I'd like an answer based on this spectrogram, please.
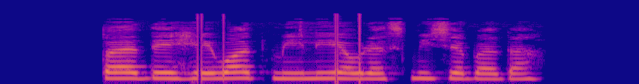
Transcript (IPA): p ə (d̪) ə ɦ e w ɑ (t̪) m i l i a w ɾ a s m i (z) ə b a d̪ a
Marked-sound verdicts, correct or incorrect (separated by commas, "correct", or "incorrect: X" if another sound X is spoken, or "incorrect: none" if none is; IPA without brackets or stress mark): correct, incorrect: d̪, incorrect: ʒ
